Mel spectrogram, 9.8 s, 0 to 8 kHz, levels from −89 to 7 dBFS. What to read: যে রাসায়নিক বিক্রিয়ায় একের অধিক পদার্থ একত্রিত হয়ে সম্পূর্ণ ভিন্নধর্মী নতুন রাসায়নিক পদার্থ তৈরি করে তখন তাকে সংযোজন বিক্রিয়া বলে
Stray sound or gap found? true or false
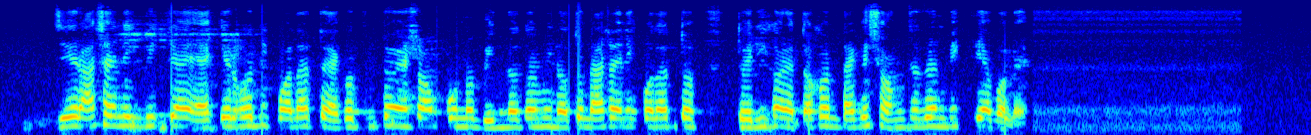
false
